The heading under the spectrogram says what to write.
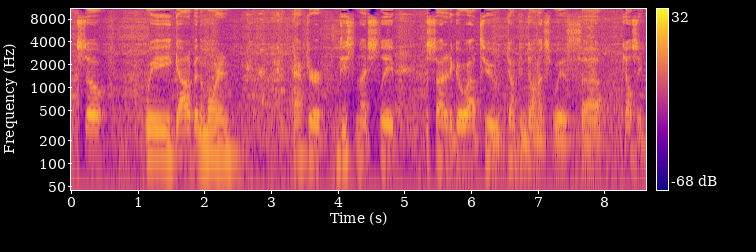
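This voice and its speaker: Noticeable background noise sits behind a man's voice. He speaks at a moderate pace with ordinary pitch variation. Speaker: road trip vlogger. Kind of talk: casual vlog narration. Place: home room. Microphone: webcam.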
